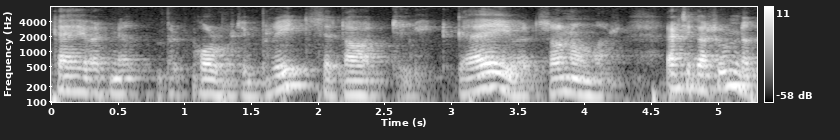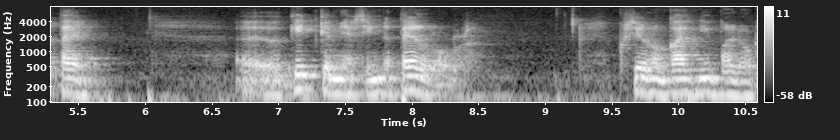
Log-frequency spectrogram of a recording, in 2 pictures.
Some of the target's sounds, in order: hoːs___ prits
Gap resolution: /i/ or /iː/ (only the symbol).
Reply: i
